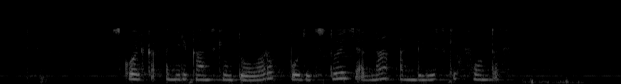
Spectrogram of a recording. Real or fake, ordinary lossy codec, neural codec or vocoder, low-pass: real; Opus, 16 kbps; none; 5.4 kHz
